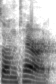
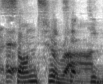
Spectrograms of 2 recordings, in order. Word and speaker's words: Sontaran: I think it's pronounced Sontaran. I'm from the bloody place. – That's right, Sontaran, the director wanted it.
